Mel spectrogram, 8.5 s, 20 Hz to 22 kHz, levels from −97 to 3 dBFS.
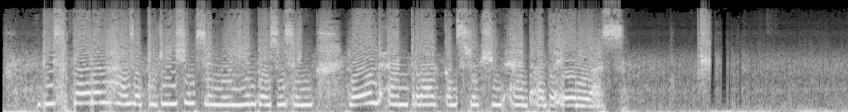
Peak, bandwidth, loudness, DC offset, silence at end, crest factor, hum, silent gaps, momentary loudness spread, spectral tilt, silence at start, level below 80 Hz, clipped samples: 0 dBFS; over 20 kHz; -5 LUFS; under 0.1%; 0 s; 6 dB; none; none; 20 LU; -2.5 dB/octave; 0.05 s; -22 dBFS; 1%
